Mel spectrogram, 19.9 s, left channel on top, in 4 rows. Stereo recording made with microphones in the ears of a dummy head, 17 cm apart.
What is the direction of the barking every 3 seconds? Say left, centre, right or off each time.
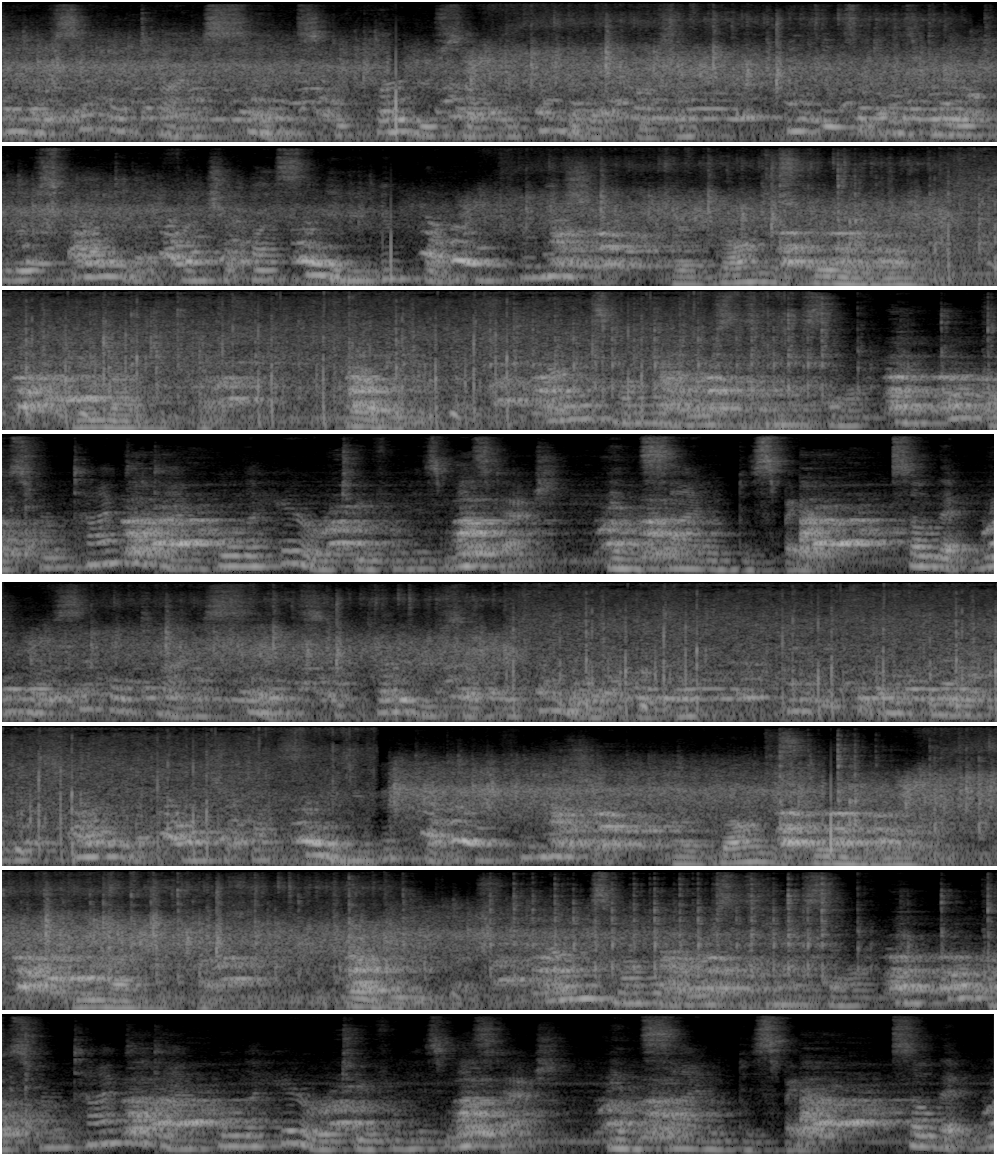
left, left, centre, centre, left, left, left.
